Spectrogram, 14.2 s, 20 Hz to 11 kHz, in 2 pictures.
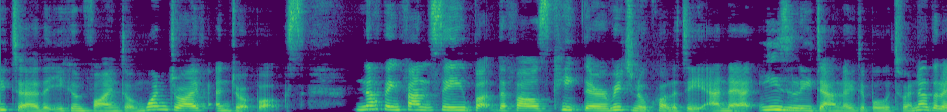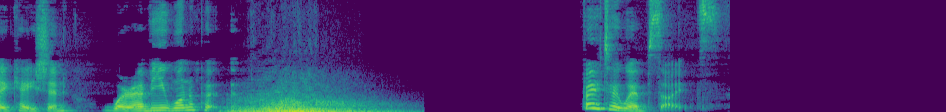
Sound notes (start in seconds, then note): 8.8 hard whooshing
